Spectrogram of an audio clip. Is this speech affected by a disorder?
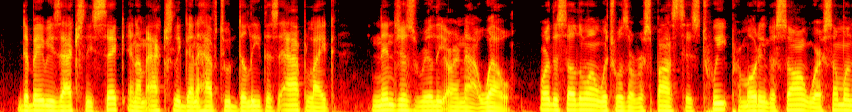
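No.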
